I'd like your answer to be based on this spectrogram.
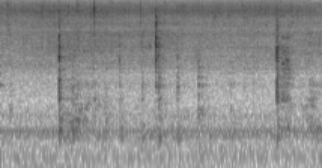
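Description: Garlic cloves fry in two spoons of oil in a pan, giving a steady close sizzle with a few sharp scraping clicks as they are stirred, and no speech.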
